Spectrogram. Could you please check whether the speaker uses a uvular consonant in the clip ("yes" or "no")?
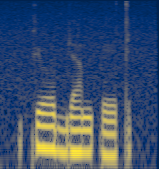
no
